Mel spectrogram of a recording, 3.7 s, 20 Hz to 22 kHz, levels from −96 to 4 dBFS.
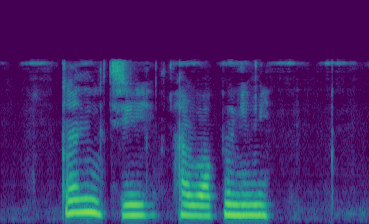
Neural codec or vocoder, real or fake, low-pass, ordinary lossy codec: codec, 16 kHz, 4 kbps, FreqCodec, smaller model; fake; 7.2 kHz; AAC, 48 kbps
